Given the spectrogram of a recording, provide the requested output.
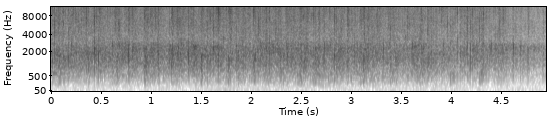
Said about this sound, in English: Could you give Him an appreciation clap for that?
